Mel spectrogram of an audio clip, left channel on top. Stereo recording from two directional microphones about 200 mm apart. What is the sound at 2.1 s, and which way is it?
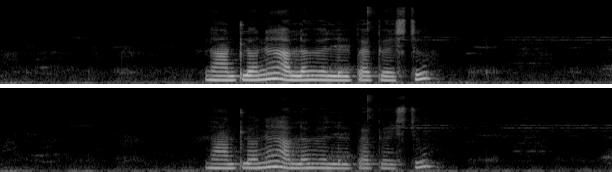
Speech, 30° left (ahead or behind).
